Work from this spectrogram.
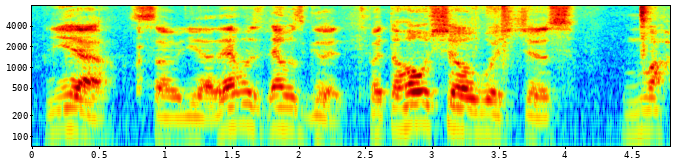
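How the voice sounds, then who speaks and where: Noticeable background noise accompanies a man speaking fairly slowly at a medium pitch with ordinary pitch variation. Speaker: wrestling podcast host. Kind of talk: casual chat.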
